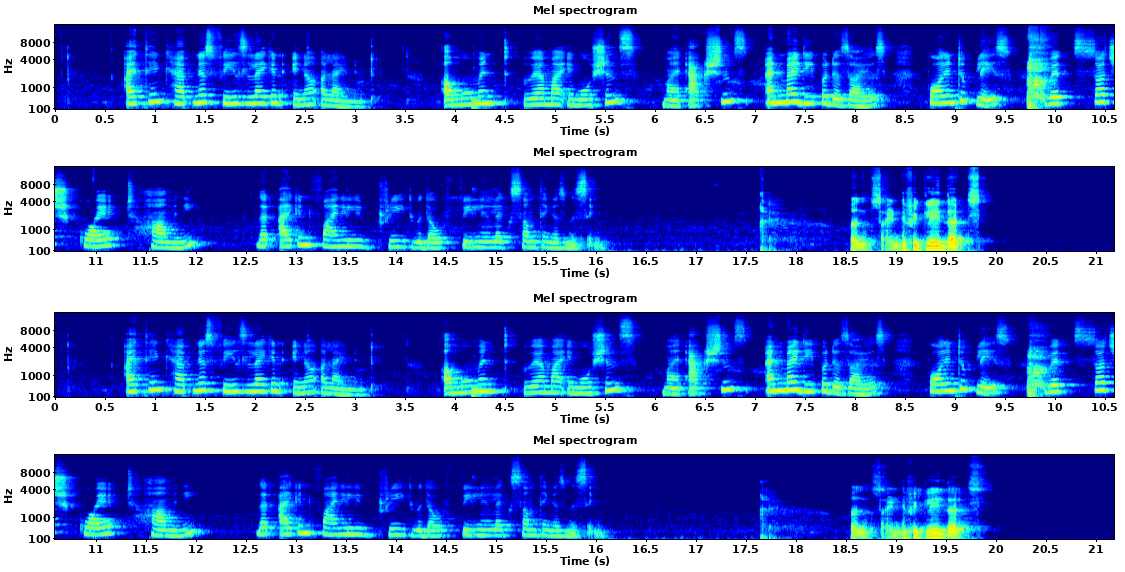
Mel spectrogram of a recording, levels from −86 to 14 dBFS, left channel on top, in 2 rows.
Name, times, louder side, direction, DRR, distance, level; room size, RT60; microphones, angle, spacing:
voice 1, 0.7-3.1 3.9-5.8 6.1-8.3 8.7-9.5 9.9-12.0 12.6-16.1, left 1 dB, 15° left, 8 dB, 0.8 m, -32 dB
voice 2, 18.5-19.8, left 3 dB, 65° left, 9 dB, 0.7 m, -24 dB
11.0 x 8.3 x 4.3 m, 0.40 s
head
